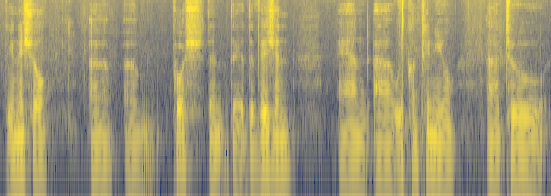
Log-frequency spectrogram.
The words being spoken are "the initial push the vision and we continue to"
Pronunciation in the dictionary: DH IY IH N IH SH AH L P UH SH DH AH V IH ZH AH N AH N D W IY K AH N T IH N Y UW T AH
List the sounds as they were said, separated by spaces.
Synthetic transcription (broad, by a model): DH IY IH N IH SH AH L P UH SH DH AH V IH ZH AH N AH N W IY K AH N T IH N Y UW T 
